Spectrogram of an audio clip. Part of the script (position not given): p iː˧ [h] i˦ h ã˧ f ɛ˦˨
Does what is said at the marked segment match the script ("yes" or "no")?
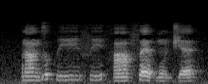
no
